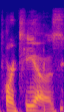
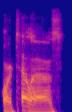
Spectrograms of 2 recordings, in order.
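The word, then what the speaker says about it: Portillo's: I used to call it portillos because we don't pronounce L's in in California.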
